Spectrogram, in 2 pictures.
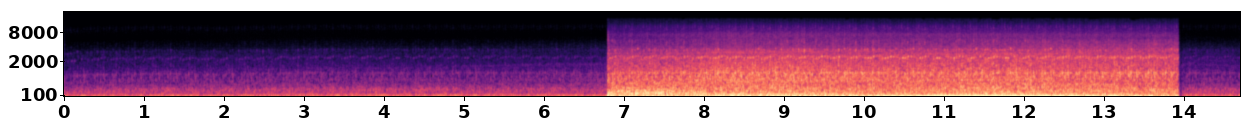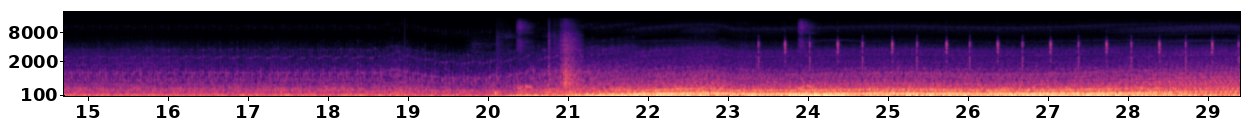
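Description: A truck engine hums steadily inside a cab.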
